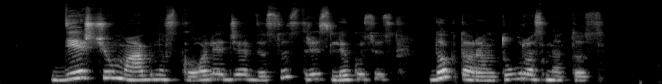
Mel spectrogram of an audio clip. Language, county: Lithuanian, Marijampolė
